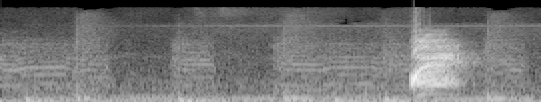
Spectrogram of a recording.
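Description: A recorded duck quack from a phone soundboard app sounds once, about one and a half seconds in, over background music. The quack serves as the neutral stimulus in a classical-conditioning demonstration.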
